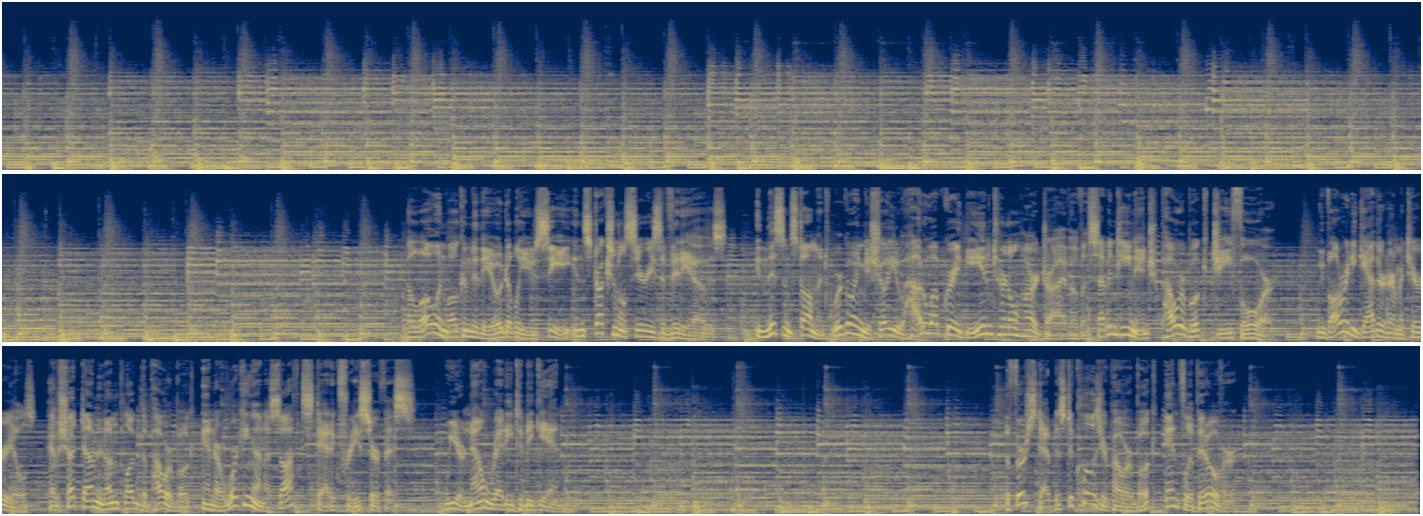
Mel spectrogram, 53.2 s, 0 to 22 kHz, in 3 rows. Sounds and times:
Music: 0:00.0 - 0:53.2.

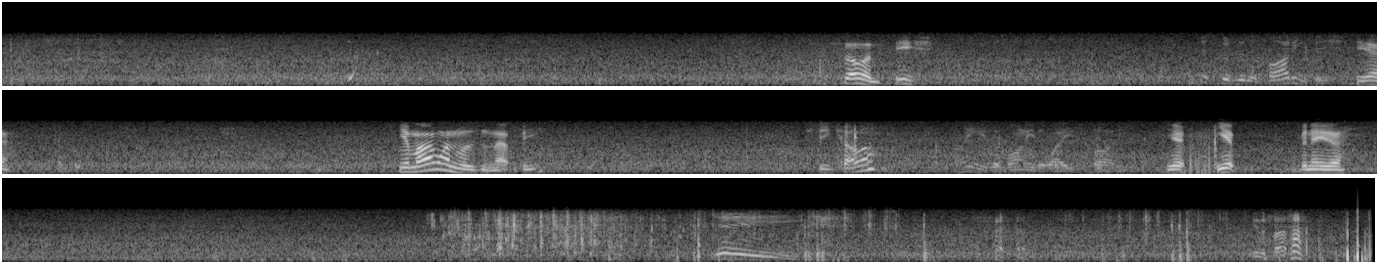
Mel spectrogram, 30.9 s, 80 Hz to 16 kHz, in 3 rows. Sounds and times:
Boat, Water vehicle: 0:00.0 - 0:30.9
Speech: 0:09.0 - 0:10.4, 0:16.4 - 0:16.9, 0:17.5 - 0:20.4, 0:26.0 - 0:26.6.

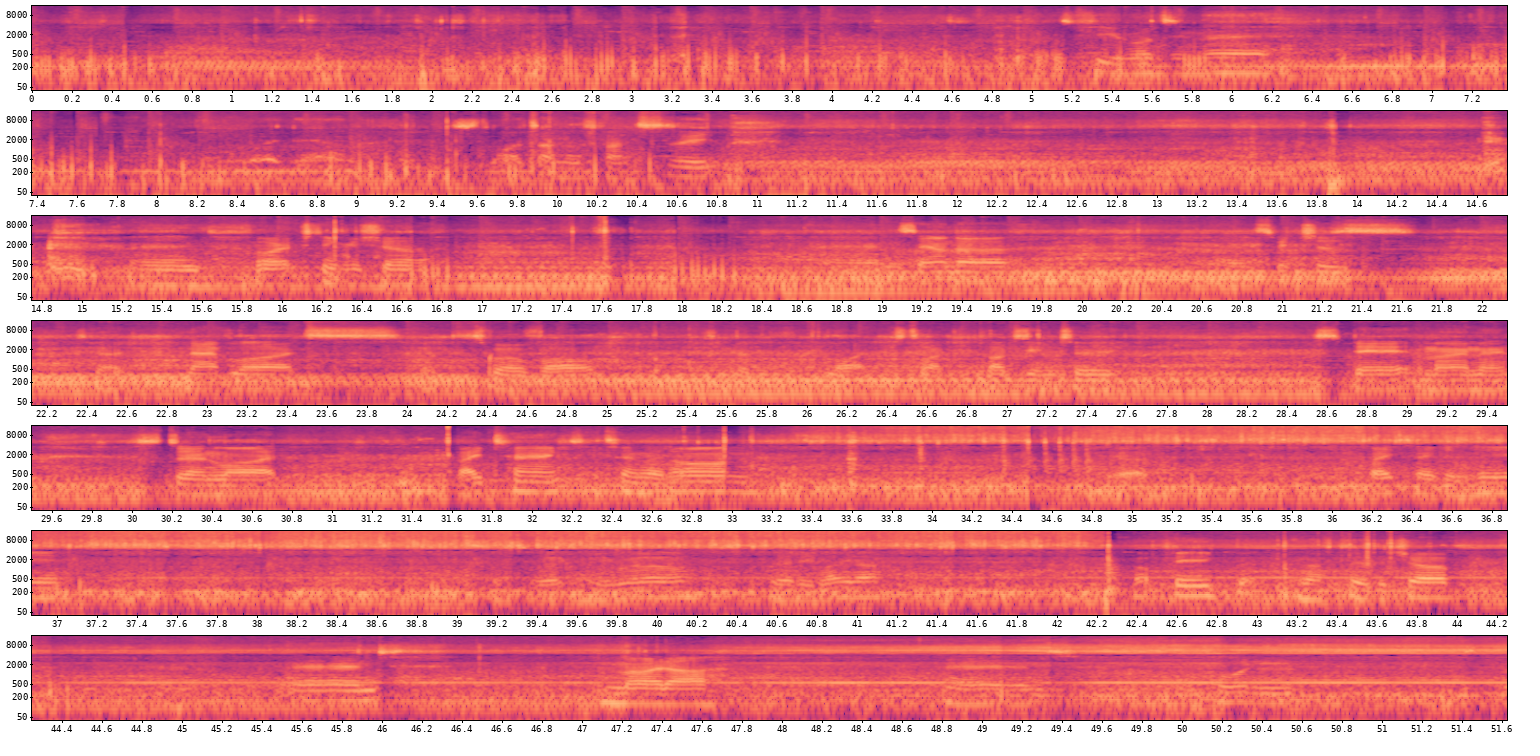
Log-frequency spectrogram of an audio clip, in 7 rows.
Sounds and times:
Music: 0:00.0 - 0:05.3, 0:06.3 - 0:10.2
Vehicle: 0:00.0 - 0:51.6
Speech: 0:05.1 - 0:06.4, 0:08.4 - 0:11.0, 0:14.8 - 0:16.8, 0:18.9 - 0:19.7, 0:20.9 - 0:21.7, 0:22.4 - 0:25.0, 0:26.1 - 0:27.6, 0:28.5 - 0:30.8, 0:31.6 - 0:33.2, 0:34.8 - 0:35.2, 0:36.2 - 0:37.1, 0:39.2 - 0:41.2, 0:42.3 - 0:44.1, 0:45.5 - 0:46.3, 0:47.1 - 0:47.8, 0:48.8 - 0:50.7.

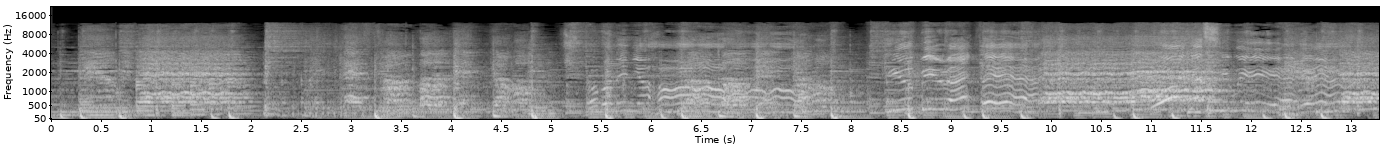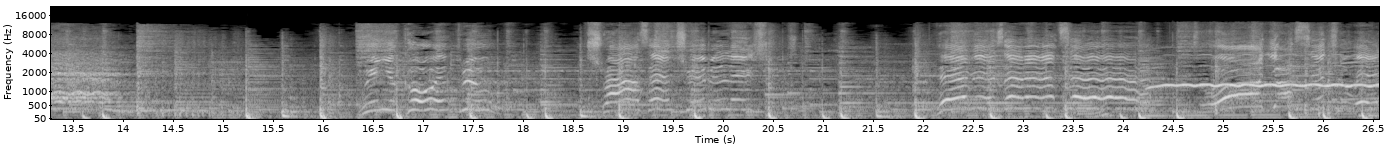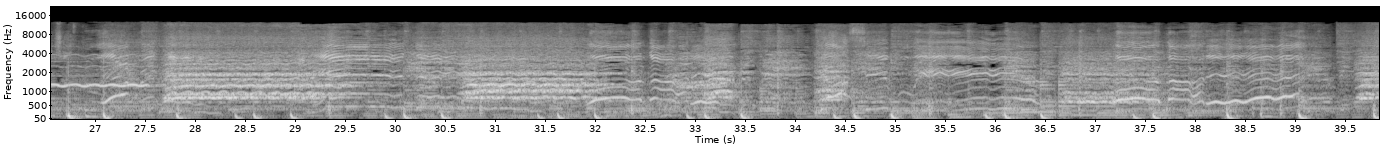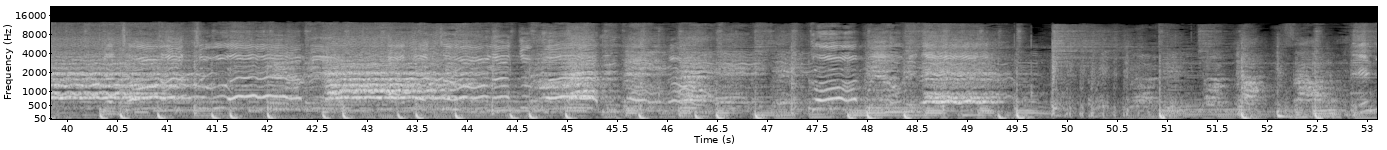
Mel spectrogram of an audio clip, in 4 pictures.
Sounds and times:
Choir: 0:00.0 - 0:14.5, 0:23.5 - 0:53.1.

